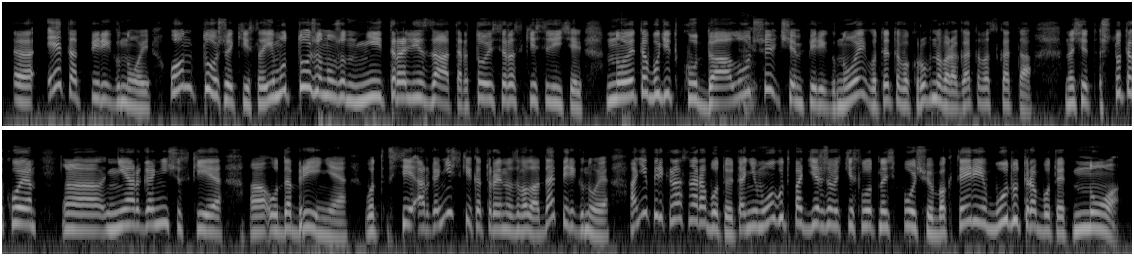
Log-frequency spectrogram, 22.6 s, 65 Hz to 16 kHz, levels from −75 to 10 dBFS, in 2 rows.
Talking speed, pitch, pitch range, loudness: 135 wpm, 210 Hz, 180-245 Hz, -27 LUFS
